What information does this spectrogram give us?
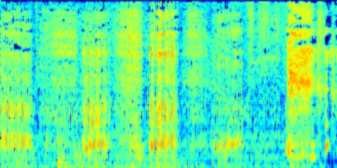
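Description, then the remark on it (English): A cat purrs in steady rhythmic pulses, each breath carrying a whiny, high-pitched cry woven into the low rumble, giving the purr an insistent, pleading edge; the purr cats use when trying to get a person to do something. “And now this is the purr that cats use when they're trying to get you to do something.”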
